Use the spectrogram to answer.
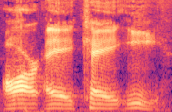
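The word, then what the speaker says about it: ריק: a Hebrew word that's translated RA ke pronounced rake that's real difficult isn't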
